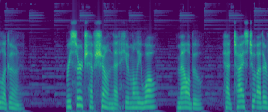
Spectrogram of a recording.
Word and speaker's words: Humaliwo: americans named the settlement humaliwo or the surf sounds loudly the city's name derives from this as the who syllable is not stressed the village of humaliwa was located next to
